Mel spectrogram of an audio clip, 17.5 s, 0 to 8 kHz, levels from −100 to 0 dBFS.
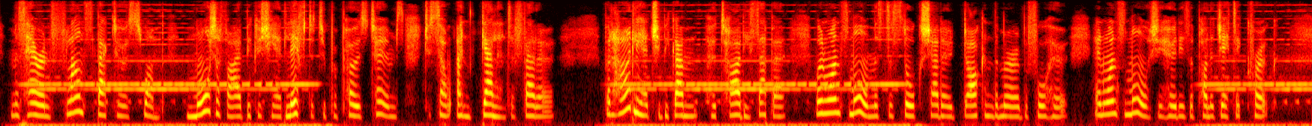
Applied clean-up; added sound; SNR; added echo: none; Harmonica; 10 dB; none.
